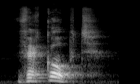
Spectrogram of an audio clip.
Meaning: inflection of verkopen: 1. second/third-person singular present indicative 2. plural imperative
- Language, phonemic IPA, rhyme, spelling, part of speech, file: Dutch, /vər.ˈkoːpt/, -oːpt, verkoopt, verb, Nl-verkoopt.ogg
